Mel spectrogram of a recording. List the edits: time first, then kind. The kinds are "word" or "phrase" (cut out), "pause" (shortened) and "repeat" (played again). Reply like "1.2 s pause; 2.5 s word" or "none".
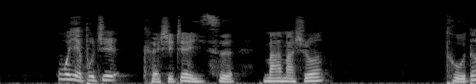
1.4 s pause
